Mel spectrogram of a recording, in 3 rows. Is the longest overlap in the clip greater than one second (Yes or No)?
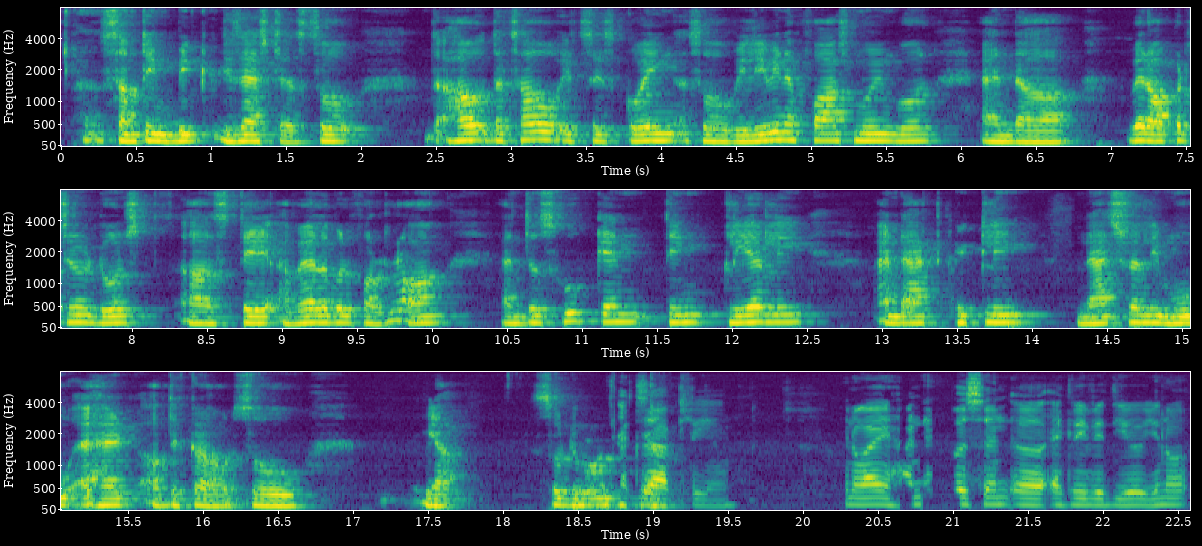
No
